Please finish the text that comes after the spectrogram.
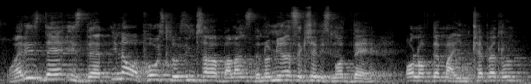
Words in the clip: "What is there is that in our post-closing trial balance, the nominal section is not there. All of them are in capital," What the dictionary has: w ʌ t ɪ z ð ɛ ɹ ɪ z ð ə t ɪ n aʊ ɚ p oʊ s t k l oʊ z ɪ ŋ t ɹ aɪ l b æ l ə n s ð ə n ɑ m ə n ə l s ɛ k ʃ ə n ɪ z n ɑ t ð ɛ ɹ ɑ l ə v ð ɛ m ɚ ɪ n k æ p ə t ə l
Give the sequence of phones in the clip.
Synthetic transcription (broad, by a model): w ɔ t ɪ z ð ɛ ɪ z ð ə t ɪ n aʊ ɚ p oʊ s t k l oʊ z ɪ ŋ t aɪ b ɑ l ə n s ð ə n ɑ m ə n ə l s ɛ k ʃ ə n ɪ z n ɑ t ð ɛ ɑ l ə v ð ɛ m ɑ ɪ n k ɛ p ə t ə l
